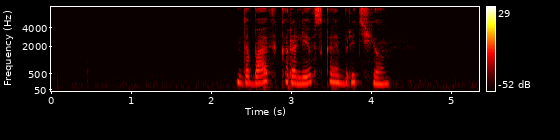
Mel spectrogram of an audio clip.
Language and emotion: Russian, neutral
